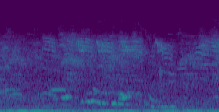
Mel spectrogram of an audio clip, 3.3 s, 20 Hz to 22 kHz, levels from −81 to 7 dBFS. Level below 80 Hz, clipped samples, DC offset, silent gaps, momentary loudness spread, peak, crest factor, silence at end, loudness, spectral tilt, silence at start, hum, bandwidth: -46 dBFS; under 0.1%; under 0.1%; none; 5 LU; -28 dBFS; 14 dB; 0 s; -42 LUFS; -4.5 dB/octave; 0 s; none; 14.5 kHz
